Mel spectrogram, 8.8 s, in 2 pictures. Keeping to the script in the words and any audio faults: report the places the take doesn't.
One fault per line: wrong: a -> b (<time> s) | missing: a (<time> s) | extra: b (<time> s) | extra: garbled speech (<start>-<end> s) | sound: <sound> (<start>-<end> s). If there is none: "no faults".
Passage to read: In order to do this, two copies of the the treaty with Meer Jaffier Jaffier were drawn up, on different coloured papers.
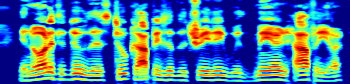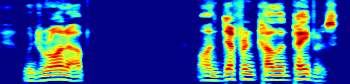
missing: the (2.3 s)
missing: Jaffier (4.3 s)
